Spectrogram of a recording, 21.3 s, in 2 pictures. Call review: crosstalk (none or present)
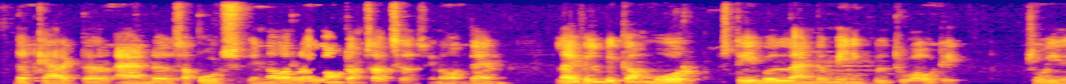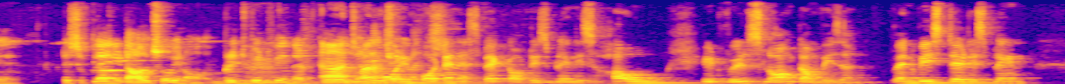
present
